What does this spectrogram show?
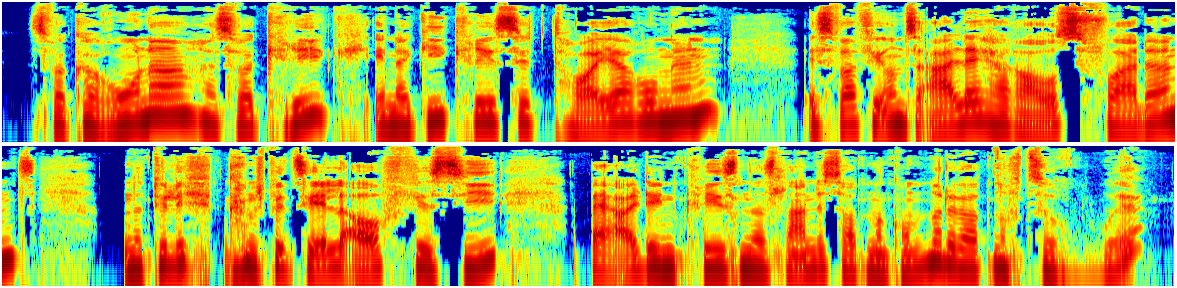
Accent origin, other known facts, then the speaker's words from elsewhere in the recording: Austria; bei uns in Österreich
